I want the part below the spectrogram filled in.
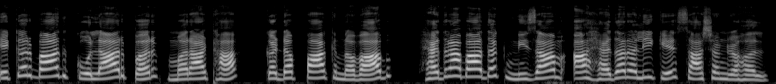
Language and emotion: Maithili, neutral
